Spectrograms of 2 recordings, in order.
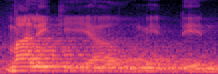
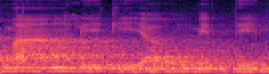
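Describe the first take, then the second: First: "Maliki" with a short clipped mim; short mim reading. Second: "Maliki" with a short mim, said slowly; short mim reading. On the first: Imam from Yemen reciting, slow and deliberate. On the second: Teacher demonstrating a variant reading, slow and drawn out. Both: Shown as a demonstration. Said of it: "Mimnya pendek aja".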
